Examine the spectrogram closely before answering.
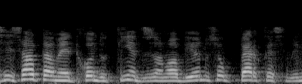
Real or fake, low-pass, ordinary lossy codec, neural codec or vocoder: real; 7.2 kHz; MP3, 24 kbps; none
